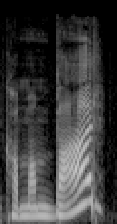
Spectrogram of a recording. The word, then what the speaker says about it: camembert: Og vi uttaler ikke t-en i camembert. Pleier i hvert fall ikke å si camembert.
